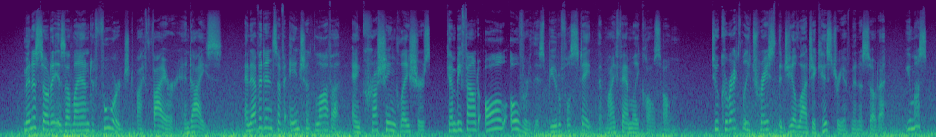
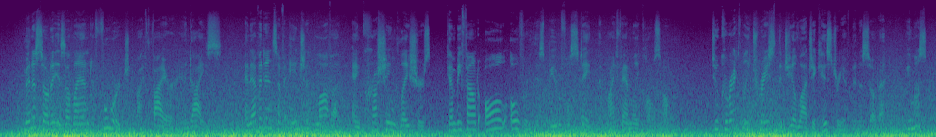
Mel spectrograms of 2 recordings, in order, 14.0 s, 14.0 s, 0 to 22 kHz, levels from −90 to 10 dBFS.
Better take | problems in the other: first | wind noise on the microphone; heavy; 2 dB below the speech; occasional gusts in the first

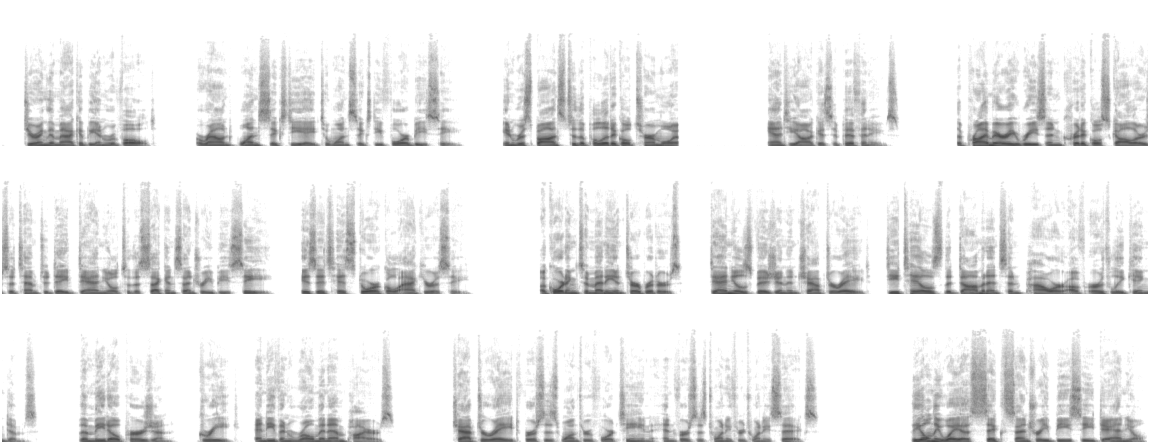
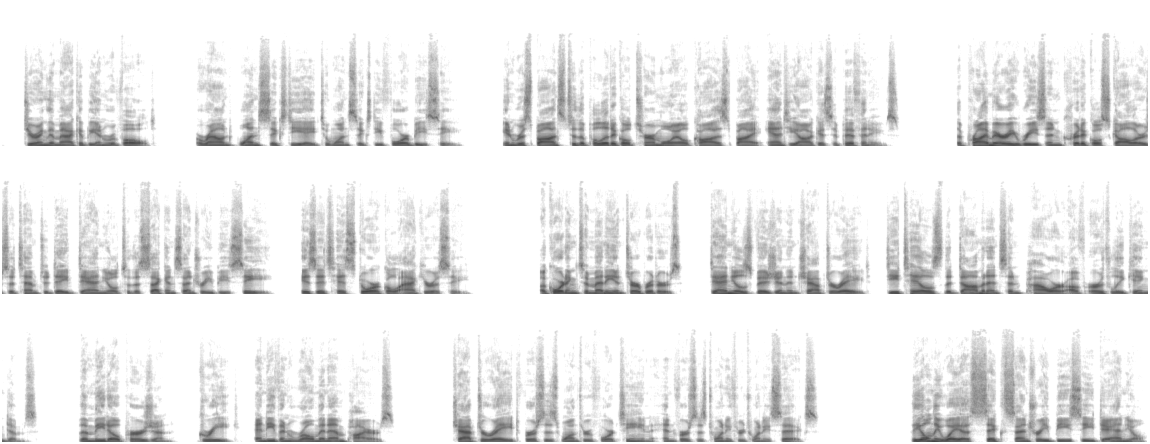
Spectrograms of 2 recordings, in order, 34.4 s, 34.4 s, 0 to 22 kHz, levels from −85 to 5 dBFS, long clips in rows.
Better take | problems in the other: second | audio cutting out; at 7 s for 1 s

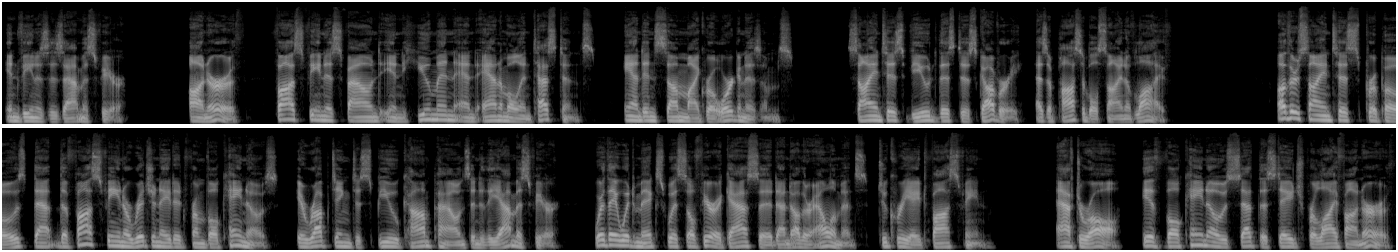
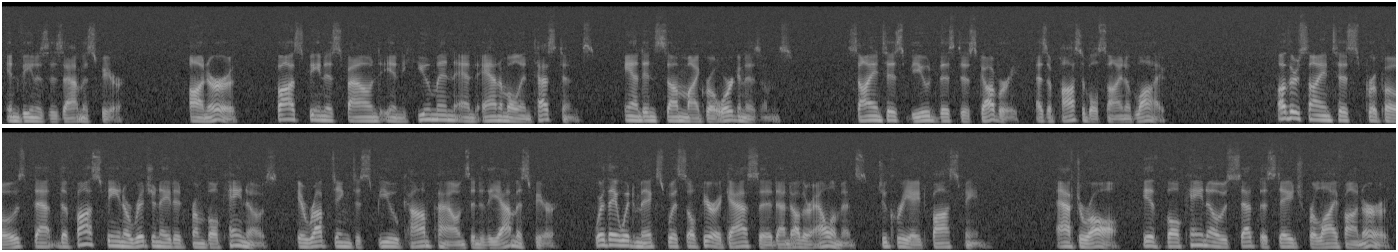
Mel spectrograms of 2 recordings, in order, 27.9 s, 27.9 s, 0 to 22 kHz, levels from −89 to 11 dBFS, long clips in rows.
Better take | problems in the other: first | hiss; noticeable; throughout; 10 dB below the speech

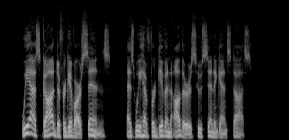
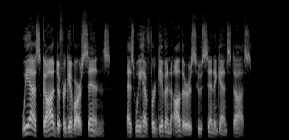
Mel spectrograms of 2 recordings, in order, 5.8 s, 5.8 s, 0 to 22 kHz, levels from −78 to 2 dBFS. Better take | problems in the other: first | thin; very; fading below 400 Hz

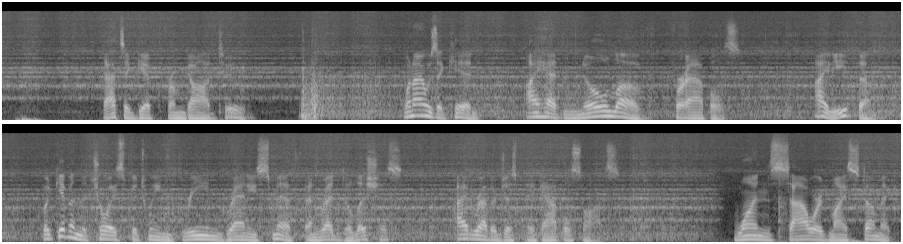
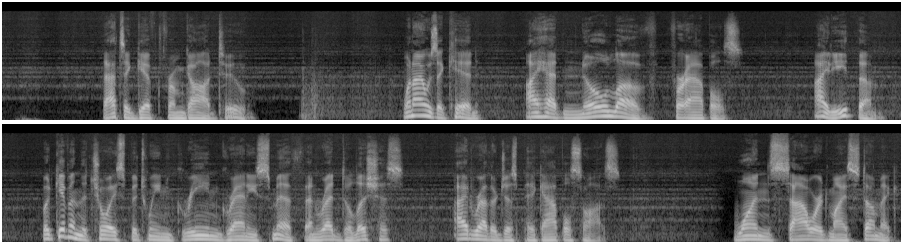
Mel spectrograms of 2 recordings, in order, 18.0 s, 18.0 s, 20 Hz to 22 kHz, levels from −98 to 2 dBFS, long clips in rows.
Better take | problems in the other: second | hiss; loud; throughout; 8 dB below the speech; faint in the second

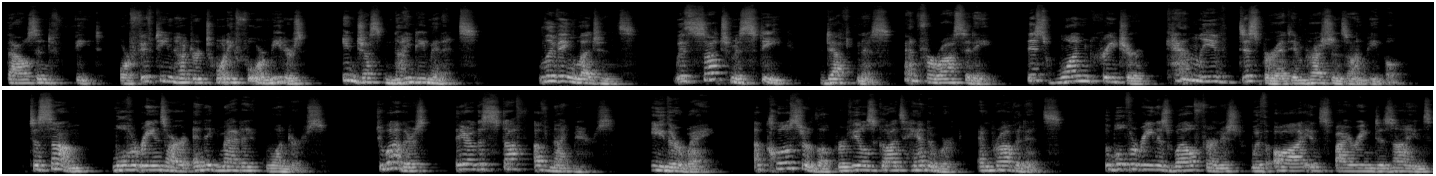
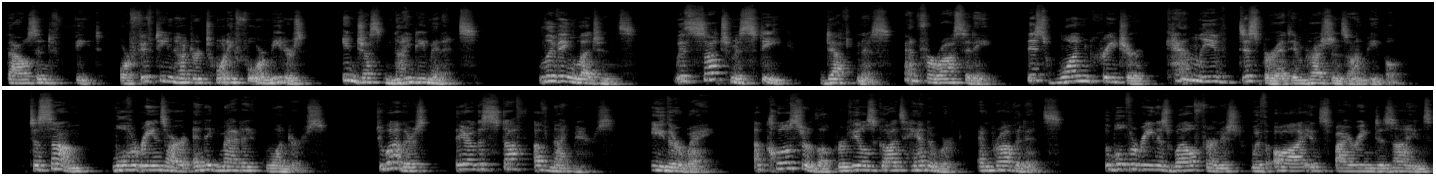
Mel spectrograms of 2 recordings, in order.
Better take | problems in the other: neither | off-mic speech; far; the same in both // room echo; very slight; dies away in 0.2 s; the same in both

